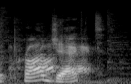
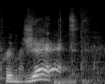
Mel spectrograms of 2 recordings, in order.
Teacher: the project the stress is on the first syllable and project the verb it's on the second syllable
